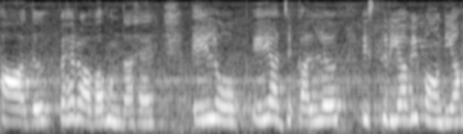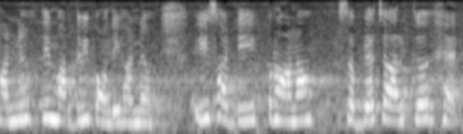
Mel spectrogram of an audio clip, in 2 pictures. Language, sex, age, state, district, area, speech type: Punjabi, female, 18-30, Punjab, Mansa, rural, spontaneous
